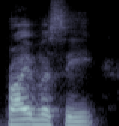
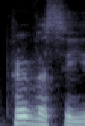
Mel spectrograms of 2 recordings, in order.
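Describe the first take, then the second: First: "privacy" with a long i, as in pry; American-style privacy. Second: "privacy" with a short i, as in privet; British-style privacy. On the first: Guest names the familiar word, "privacy" with long PRY. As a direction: say "privacy" as PRY-vuh-see. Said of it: "someone who knows the word". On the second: Guest quotes British exam speakers, "privacy" with short PRIV. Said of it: "when they say the word". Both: Shown as a demonstration.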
